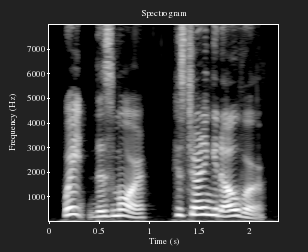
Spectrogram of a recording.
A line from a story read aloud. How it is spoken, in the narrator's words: Darcy says, punching Jane excitedly in the arm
